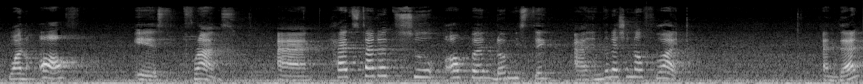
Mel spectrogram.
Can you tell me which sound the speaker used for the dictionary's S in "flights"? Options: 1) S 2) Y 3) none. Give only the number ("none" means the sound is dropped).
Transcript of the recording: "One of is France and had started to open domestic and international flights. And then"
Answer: 3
